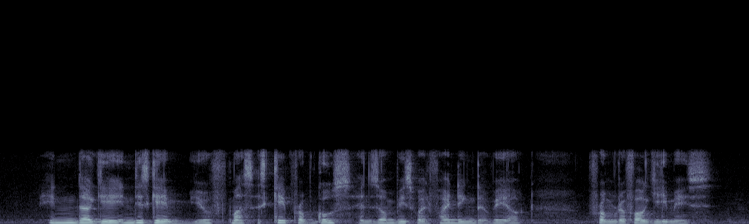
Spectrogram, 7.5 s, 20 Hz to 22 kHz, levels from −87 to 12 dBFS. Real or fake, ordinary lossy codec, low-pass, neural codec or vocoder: real; none; 7.2 kHz; none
